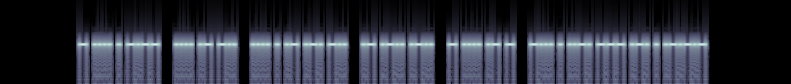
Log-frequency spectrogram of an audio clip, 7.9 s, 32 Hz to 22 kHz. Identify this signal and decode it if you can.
Morse code, heard as a keyed tone, about 50 wpm, 700 Hz. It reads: THEY HAD HEARD ALL THAT BEFORE.
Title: Sentences from Top 400 Words 50wpm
